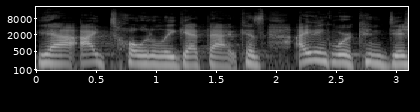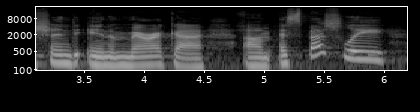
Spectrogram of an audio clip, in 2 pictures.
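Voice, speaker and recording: A woman's voice: lowish voice, animated, moderate pace. A woman hosting an interview, musing aloud and searching for words as she asks questions. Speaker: host. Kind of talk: conversational interview.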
